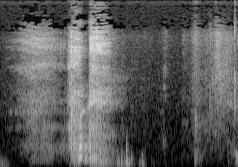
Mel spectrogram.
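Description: A person's short, sudden burst of breath and voice: a breathy build-up, then one loud explosive burst about a second in.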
